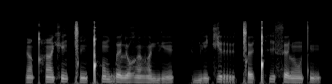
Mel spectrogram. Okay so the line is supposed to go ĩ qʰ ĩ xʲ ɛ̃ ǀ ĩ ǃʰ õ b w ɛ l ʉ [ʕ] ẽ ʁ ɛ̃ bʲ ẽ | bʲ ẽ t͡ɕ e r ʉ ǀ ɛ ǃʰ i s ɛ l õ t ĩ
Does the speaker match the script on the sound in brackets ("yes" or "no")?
no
